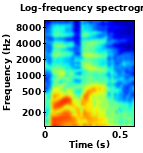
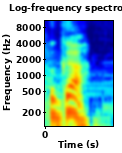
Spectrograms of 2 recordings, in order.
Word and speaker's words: hygge: Okay, so pronounced Huga. Yep, exactly. Huga.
